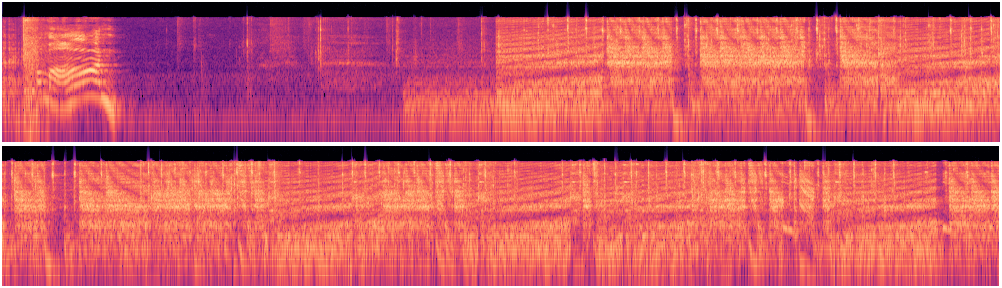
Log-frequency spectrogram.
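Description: An arcade game plays loud electronic zaps, bleeps and explosions.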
